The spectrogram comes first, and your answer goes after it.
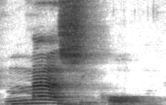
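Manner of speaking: mágico esticado e grave; very slow word. Shown as a demonstration. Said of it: "Outra palavra". (mágico dito muito devagar, em tom mais grave)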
